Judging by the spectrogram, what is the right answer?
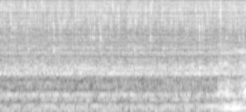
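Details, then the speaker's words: Kohler canister-style flush valve toilet after new seal installed: steady hiss of tank refilling, no trickle or running into bowl; seal holding, refill stops at top, normal. "So once it refills again, it'll stop. You'll hear it stop because it's almost at the top. Yep. So it'll stop right there, and of course you don't hear any water leaking."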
